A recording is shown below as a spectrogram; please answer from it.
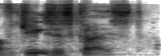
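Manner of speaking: fake, put-on Russian accent. Joking after asking if anyone has one: put-on Russian accent. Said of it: "nobody got a Russian accent?".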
